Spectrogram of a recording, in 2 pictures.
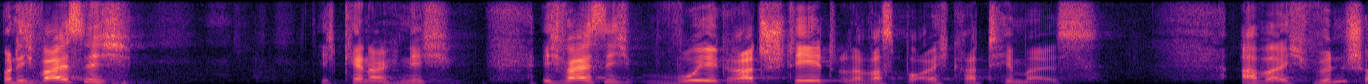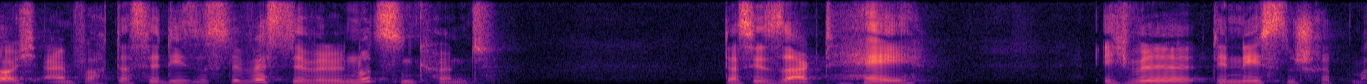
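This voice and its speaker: A man speaks at a moderate pace in a fairly high voice with an animated tone, leaving long, frequent pauses, on a very clean recording with a silent background. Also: lively intonation, big swings in loudness. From Lower Saxony, Germany. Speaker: youth preacher. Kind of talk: sermon.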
